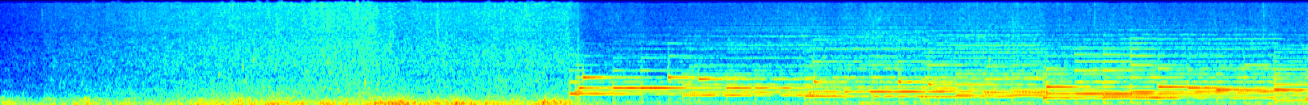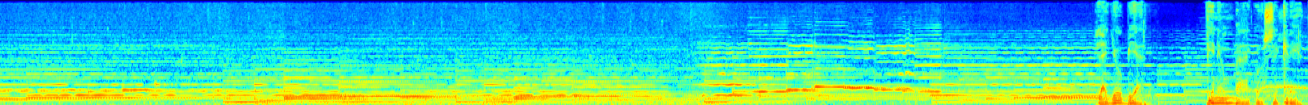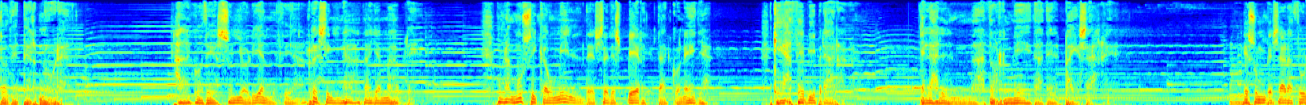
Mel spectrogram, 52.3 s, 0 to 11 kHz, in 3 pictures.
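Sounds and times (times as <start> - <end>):
low rumble of thunder: 0.0 - 7.6
steady hissing rain: 0.0 - 31.3
soft instrumental music: 7.6 - 52.2
speech: 37.8 - 40.5, 41.5 - 44.4, 45.5 - 46.2, 47.2 - 49.7, 51.5 - 52.2.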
